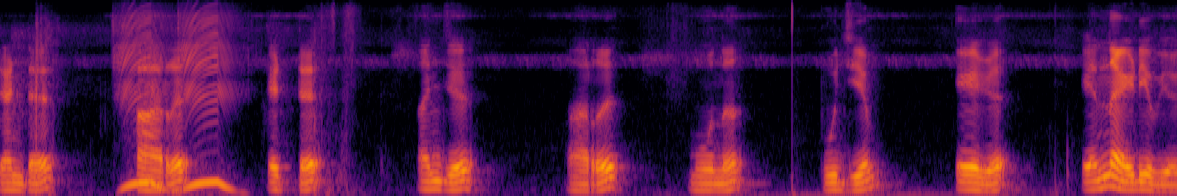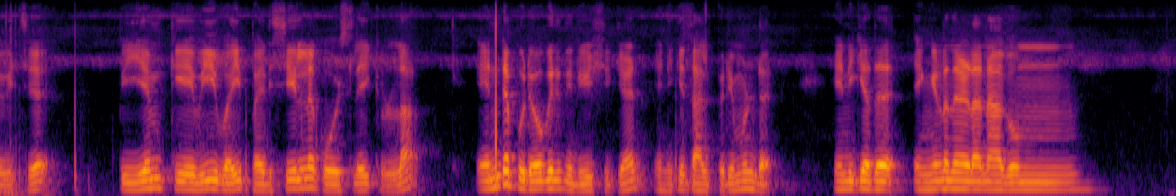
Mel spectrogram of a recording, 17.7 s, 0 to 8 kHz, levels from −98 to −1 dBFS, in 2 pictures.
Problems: background sounds at intervals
